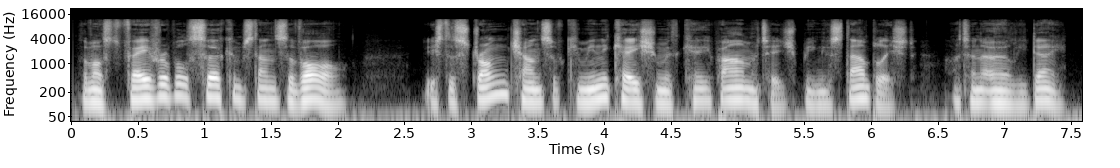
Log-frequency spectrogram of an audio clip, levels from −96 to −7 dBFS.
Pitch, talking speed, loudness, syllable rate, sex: 120 Hz, 165 wpm, -19 LUFS, 6.1 syllables/s, male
